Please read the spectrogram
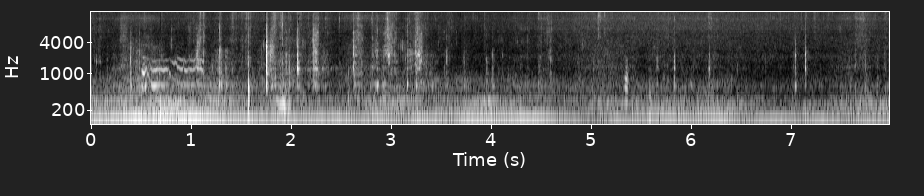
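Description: Hens pecking feed from a pan: rapid, irregular beak taps and clicks on the grain and the pan's rim, with a short hen call in the first couple of seconds. A steady low hum runs underneath.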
